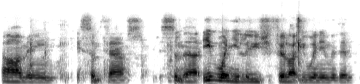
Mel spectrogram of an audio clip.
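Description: A man's voice: sits low, steady tone, fast talker, dull audio, a little hiss or hum. A man guest in casual chat, blunt and pessimistic, his voice echoey and distant as if in a cave. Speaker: podcast guest.

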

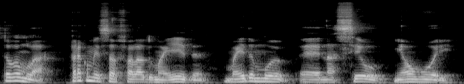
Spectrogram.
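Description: A man with a Brazilian Portuguese accent hosting a solo podcast, explaining at length in a relaxed way, with frequent fillers. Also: mid-range voice, moderate pace, breathy edge. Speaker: podcast host. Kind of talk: solo podcast talk on martial arts history.

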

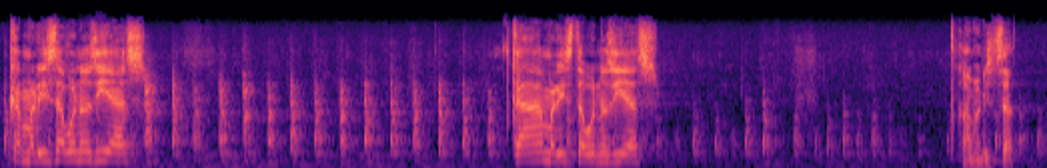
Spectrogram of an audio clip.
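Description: A man's voice: sing-song, a little slow, music in the background. A man doing a sing-song hotel housekeeper. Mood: sing-song calling. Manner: sing-song repeated call, raised pitch.

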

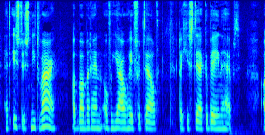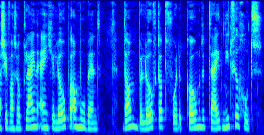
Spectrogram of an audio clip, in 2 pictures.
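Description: A stern yet kindly older showman speaks firmly and then coaxes gently, with a low, grounded voice in a read-aloud storybook, as a woman narrator puts him on. His tone stays resolute but never harsh. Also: fairly even intonation, moderate pace. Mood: reproachful. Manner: firm, then gently persuasive.

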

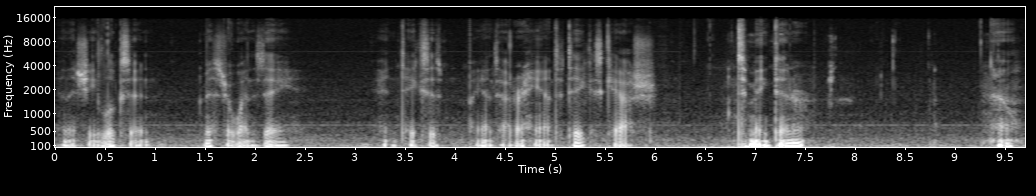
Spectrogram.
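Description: A man tells a story casually in a hushed, halting manner, frequently sinking to a whisper. His voice is gravelly and breathy, sitting on the low side with a steady tone, and there's slight background noise.

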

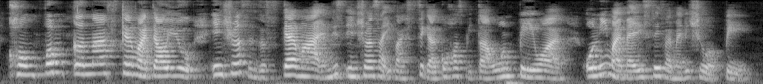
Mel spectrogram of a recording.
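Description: A woman's voice: a little high, fast talker, fairly bright tone, natural voice. A woman playing a bossy, know-it-all middle-aged auntie in a comedy sketch, lecturing insistently in clipped Singlish with a Singaporean accent.

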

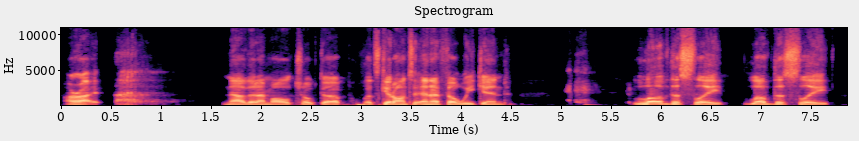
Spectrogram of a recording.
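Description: Casting: very low-voiced male sports co-host, relaxed and halting, dry close sound. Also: no room sound. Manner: easygoing, halting, with frequent fillers. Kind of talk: casual sports chat.

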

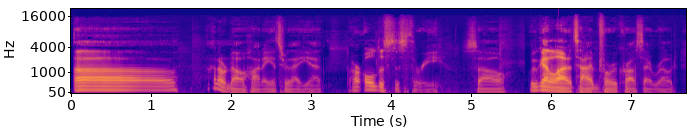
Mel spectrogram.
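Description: A man in his thirties with a deep voice, congested from a cold, co-hosting a podcast. His humor is dry and self-deprecating. The sound is close and dry, with no room echo. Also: expressive, unhurried, a little mellow. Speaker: podcast co-host. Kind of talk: casual chat. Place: home basement studio.

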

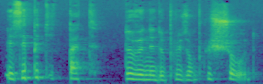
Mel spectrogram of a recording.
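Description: A woman storyteller reading a children's story aloud in a gentle, expressive way. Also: medium pitch, normal speed.

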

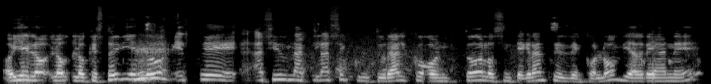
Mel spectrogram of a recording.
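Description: A man's voice: sits high, moderate pace, muffled recording. A Mexican man with a Mexican Spanish accent, hosting a casual group chat and asking lots of curious questions, with hesitant restarts. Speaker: host.

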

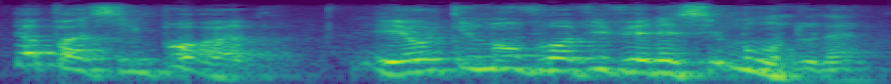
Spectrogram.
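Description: A man with a Carioca accent recounts his football youth in a lively, slang-heavy conversational style, his voice sitting a bit higher than most men's. He is recorded in a roomy space with a noticeable echo around his voice. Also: brisk. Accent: Carioca Brazilian Portuguese. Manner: animated, slangy storyteller with many asides. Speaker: former footballer guest. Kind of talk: conversational storytelling interview.

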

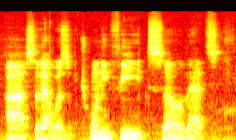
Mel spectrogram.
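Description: Game master, male, low voice, casual tabletop narration, slightly off-mic with faint noise. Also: steady tone, normal speed, far from the mic.

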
